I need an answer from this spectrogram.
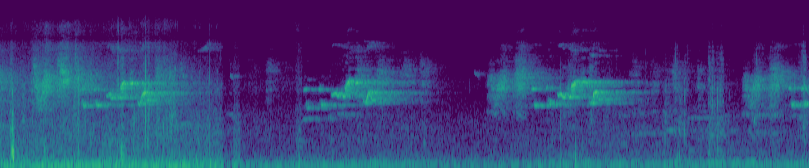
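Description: A songbird singing a short phrase of several clear notes at different pitches, repeated about every three seconds, over a low rumble in the first few seconds.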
